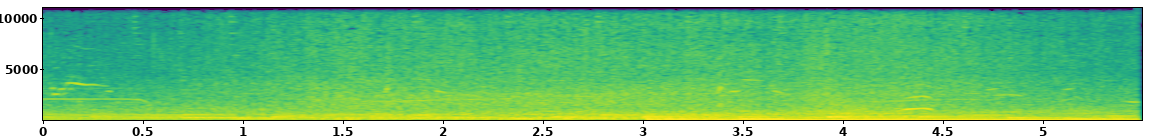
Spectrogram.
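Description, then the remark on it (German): A steady, rushing roar of foaming ocean surf fills the scene without pause, backed by a low, droning hum; no one speaks. “Ich rieche die salzige Meeresluft, habe den Geschmack von Meeresfrüchten in meinem Mund, spüre den seichten Wind auf meiner Haut, den nassen Sand unter meinen Füßen und sehe die schäumende Brandung vor meinem inneren Auge.”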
